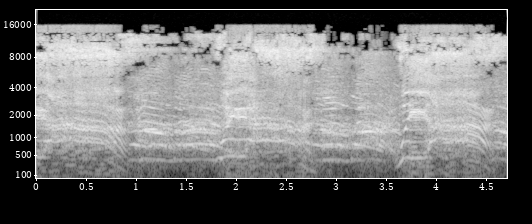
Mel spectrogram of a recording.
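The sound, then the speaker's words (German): A crowd shouts their school's battle cry at a memorial ceremony: many loud voices yelling together in a steady roar, swelling in a few strong waves across the whole clip. “Und bei der Gedenkfeier rufen viele den Schlachtruf ihrer Schule raus.”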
